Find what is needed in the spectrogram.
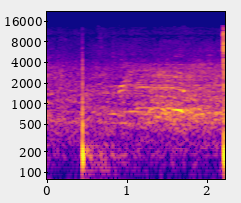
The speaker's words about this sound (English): How's the sound of the darts that loud? Finishing. I put the microphone up there. It's crazy.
